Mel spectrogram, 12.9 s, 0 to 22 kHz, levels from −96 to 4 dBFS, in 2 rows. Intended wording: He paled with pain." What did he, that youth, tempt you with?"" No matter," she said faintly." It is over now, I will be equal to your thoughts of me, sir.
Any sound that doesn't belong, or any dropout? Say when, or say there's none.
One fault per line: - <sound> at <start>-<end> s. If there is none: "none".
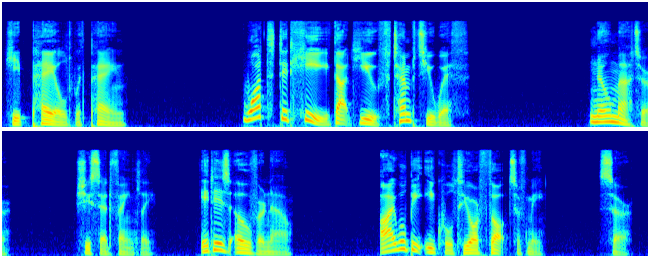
none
